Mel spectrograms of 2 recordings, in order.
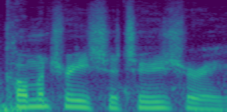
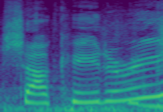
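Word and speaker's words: charcuterie: If my table's big enough, I'll gladly have a Maybe I should start a new movement, viewers, of commentary shusher. Is that how you say it? Shakuteri.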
